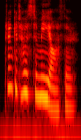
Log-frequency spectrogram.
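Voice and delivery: high-pitched woman's voice; high, sweetly insistent urging; coaxing woman. Acted. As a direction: coax him in a high, lilting voice. Sophia coaxes Arthur to drink.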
